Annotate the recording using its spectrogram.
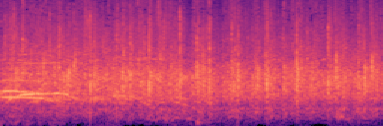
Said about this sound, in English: Give you a round of applause to all our guests today.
